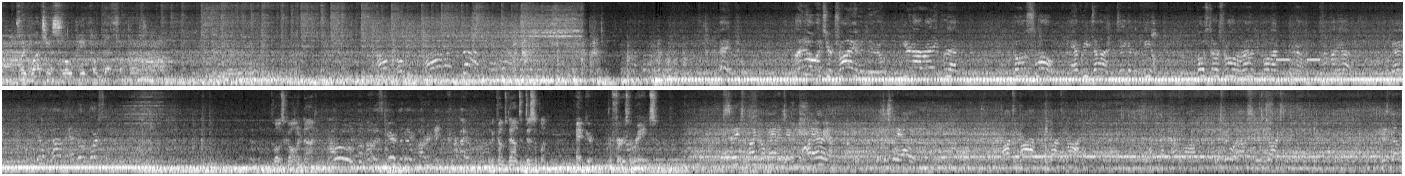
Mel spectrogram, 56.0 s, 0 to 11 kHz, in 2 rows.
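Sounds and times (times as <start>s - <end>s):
indistinct voices: 0.0s - 5.7s, 33.4s - 56.0s
boat engine low drone: 0.0s - 56.0s.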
